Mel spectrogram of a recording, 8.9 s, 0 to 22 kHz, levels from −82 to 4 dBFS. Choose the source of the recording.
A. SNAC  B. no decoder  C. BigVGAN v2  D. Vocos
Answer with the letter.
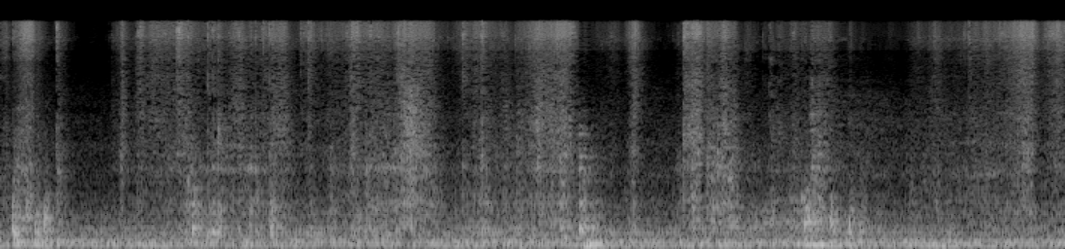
B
